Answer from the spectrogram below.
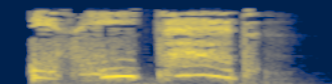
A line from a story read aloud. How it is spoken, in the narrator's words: whispered Amber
